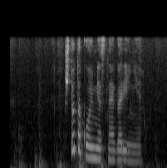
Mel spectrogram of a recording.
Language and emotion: Russian, neutral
